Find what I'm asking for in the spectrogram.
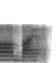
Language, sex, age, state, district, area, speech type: Assamese, female, 18-30, Assam, Morigaon, rural, conversation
